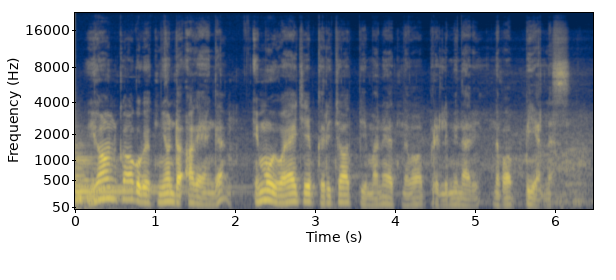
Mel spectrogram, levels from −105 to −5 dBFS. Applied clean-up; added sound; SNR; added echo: none; Drum; 12 dB; none.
